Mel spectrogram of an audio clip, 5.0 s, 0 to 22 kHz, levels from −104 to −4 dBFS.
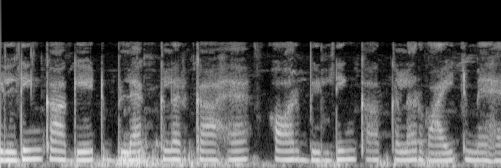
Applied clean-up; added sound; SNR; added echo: none; none; none; none.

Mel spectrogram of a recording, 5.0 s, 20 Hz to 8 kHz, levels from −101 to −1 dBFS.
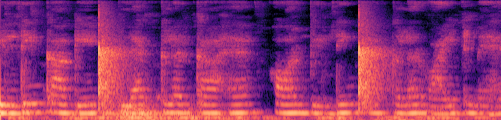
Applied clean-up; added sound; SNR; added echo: none; Clapping; 3 dB; reverberation time 0.3 s.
